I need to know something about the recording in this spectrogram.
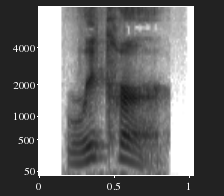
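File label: "recur", medical English, British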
